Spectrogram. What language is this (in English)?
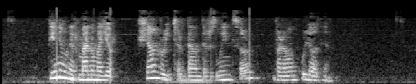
Spanish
